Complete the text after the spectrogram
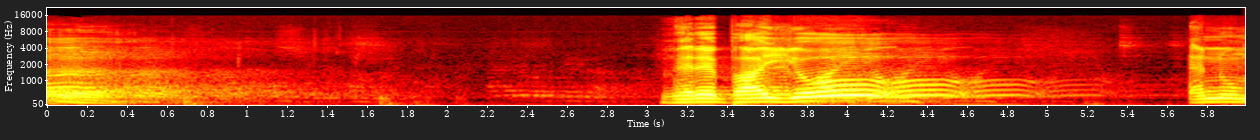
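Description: A man chants a melodic recitation into a microphone, his voice echoing through a loudspeaker.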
